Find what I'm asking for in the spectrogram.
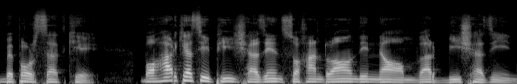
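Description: The recording is very clean, with a silent background. A man talks in a medium pitch at a fairly slow pace. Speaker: Shahnameh reading podcast host. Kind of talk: reading aloud classical poetry with commentary.

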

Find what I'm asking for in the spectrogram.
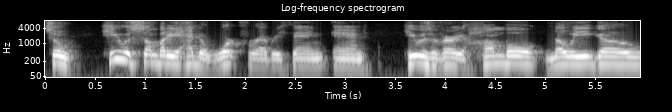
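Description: This man has an unremarkable speaking voice with an American accent. His pitch is fairly high, with ordinary pitch variation. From US South, Florida panhandle. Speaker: fire battalion chief. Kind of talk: casual interview.

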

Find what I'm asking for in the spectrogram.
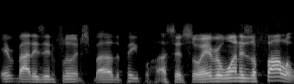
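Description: There is a dry, close sound with no echo and a quiet background. A man with a Southern US accent speaks in a fairly high pitch. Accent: country (rural Southern US). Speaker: leadership speaker and author. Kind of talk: interview.

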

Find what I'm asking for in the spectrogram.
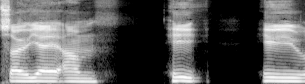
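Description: A man with a New Zealand accent speaks in a bright, sharp tone with monotone, flat intonation. The recording is very clean, with a silent background. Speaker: professional mountain bike racer. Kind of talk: casual interview chat. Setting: in person, UK. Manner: hesitant, many fillers.

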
